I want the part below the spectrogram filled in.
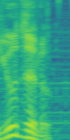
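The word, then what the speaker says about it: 結弦: 不过，因为他的名字里边这个结弦的日文发音叫 Uzuru，和日文里边这个吃的柚子的发音是非常像哈，所以不少中国的粉丝都直接喊他叫柚子。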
